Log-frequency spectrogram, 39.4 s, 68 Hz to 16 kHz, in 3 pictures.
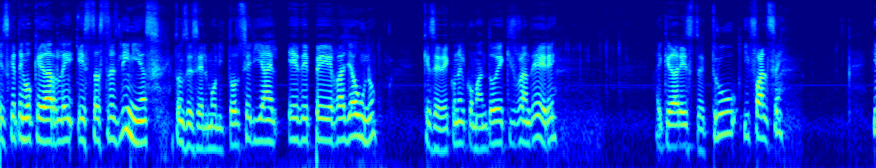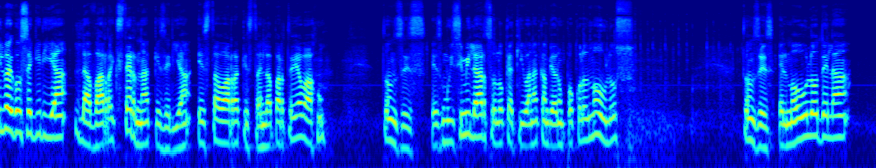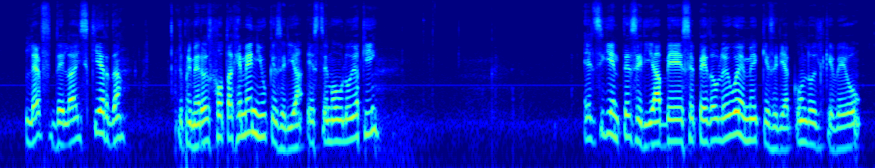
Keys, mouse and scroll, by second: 0.0 Down, 0.5 Up, 1.1 Down, 1.1-2.0 typing, 1.8 Up, 4.9 Left, 5.3-5.7 typing, 8.3 Down, 8.3-9.3 typing, 11.1-12.5 typing, 13.2 Up, 13.4 Up, 13.5 Up, 13.7 Up, 13.9 Up, 14.1 Up, 14.6 Down, 14.8 Down, 18.3-19.5 Down, 20.0 Down, 20.2 Down, 20.5 Down, 20.7 Down, 20.9 Down, 21.5 Down, 21.8 Down, 21.9 Down, 22.4 Down, 22.5 Down, 22.7 Down, 22.9 Down, 23.4 Down, 23.7 Up, 23.9 Up, 24.1 Up, 24.3 Up, 24.4 Up, 25.6-28.2 Right, 31.0-34.0 drag.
